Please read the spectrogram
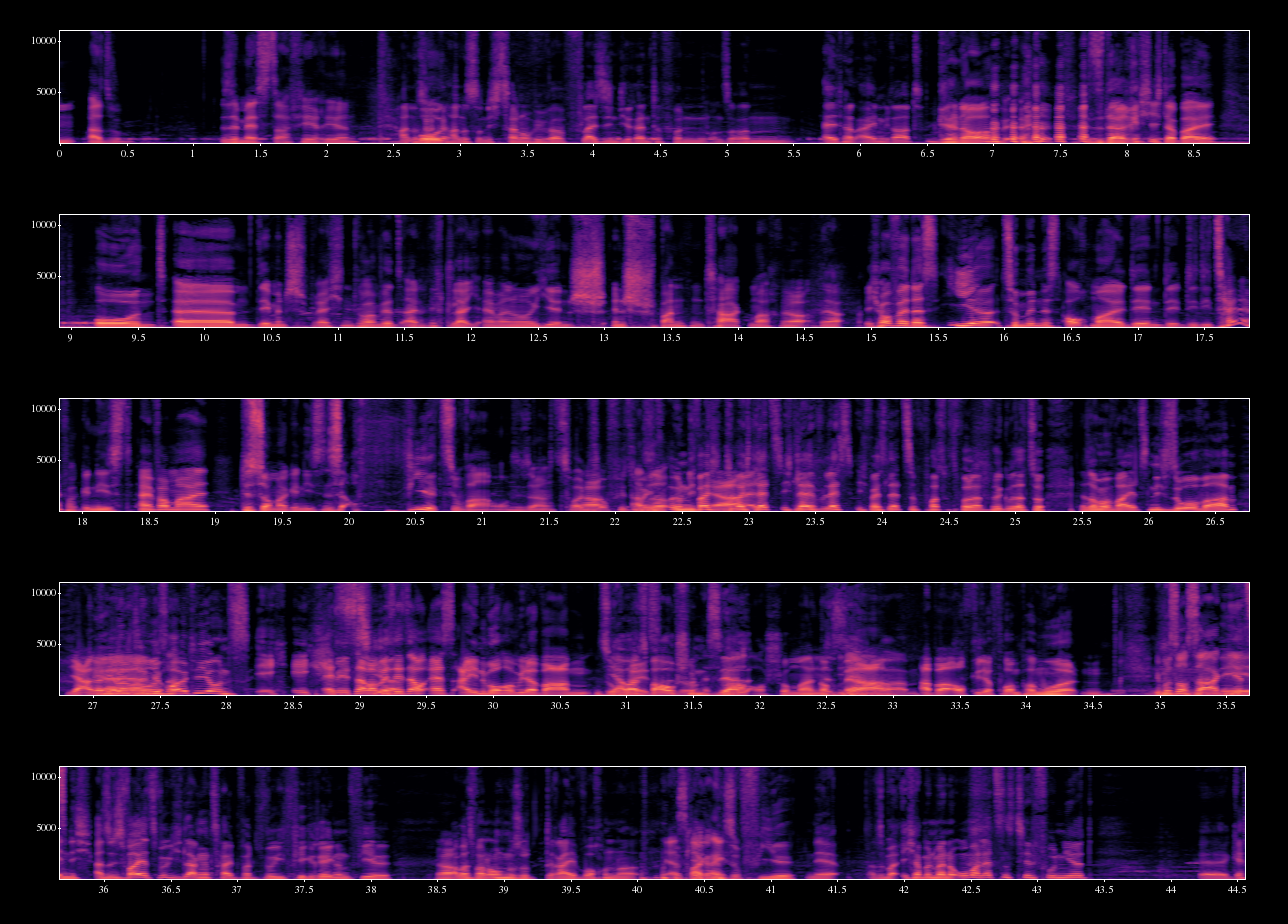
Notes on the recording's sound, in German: wir haben diese Folge direkt an einem der Brandenburger Seen aufgenommen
